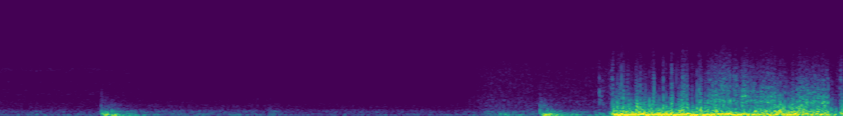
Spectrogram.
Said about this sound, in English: The consort heads back past the Amethyst under a storm of artillery fire and takes several hits.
